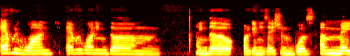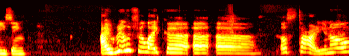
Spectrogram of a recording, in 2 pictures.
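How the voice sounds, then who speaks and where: The pace is very slow, with a dry, close sound and no echo. A woman talks at a fairly high pitch. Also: lively intonation. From Portugal. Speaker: taekwondo fighter. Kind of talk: interview. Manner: animated.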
